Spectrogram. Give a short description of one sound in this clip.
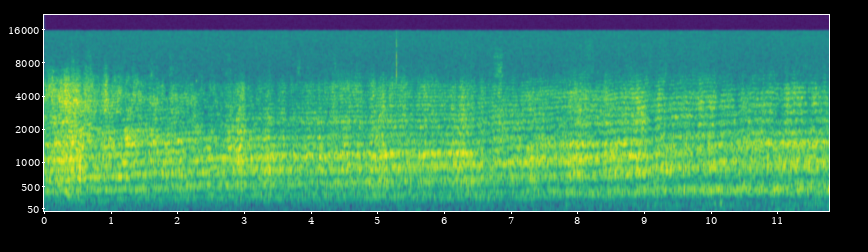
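A jet aircraft roars steadily overhead, its pitch slowly falling.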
